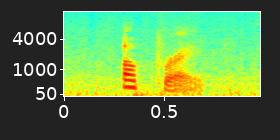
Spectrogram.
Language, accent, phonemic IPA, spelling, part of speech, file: English, US, /ˈʌpɹaɪt/, upright, adjective / adverb / noun / verb, En-us-upright.ogg
- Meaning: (adjective) 1. Vertical; erect 2. In its proper orientation; not overturned 3. Greater in height than breadth 4. Of good morals; reliable and trustworthy; practicing ethical values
